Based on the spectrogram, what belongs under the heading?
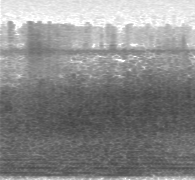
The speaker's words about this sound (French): Alors là, on entend nettement un moteur à hélice.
